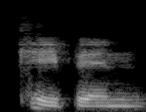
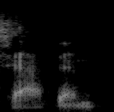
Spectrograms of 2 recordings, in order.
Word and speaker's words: Capan: for them um so I've gotten Capen sapen uh kappen I've I've gotten all the above so I usually just kind of roll with whatever but the correct pronunciation is is sapin Frankie if you could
